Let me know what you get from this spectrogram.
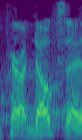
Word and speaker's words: paradoxa: So in the Greek mind, a paradox or paradoxa is how the word would be pronounced.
